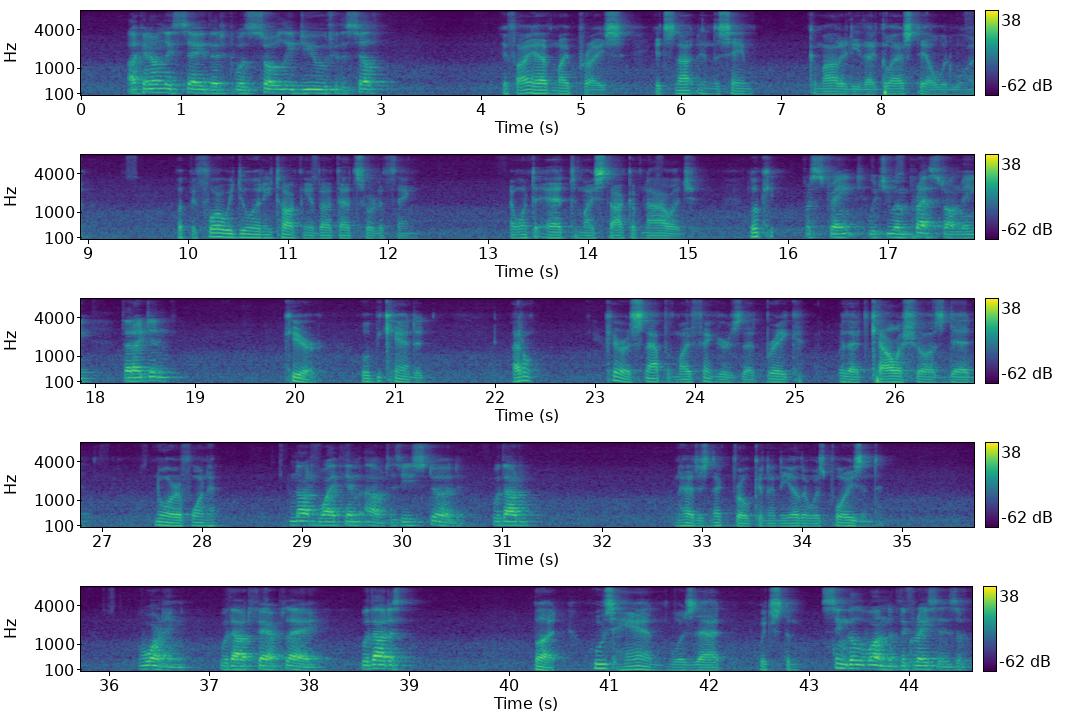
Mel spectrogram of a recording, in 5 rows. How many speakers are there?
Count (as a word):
two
